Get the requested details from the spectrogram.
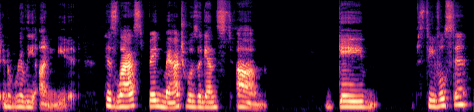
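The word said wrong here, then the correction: Gable Steveson: Yeah, I can't say his name correctly. – Gabe Stevenson.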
